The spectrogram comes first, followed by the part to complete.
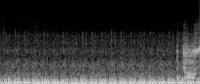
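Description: Side-by-side UTV engine idling, a steady low rumble that doesn't change in pitch. A voice comes in near the end.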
